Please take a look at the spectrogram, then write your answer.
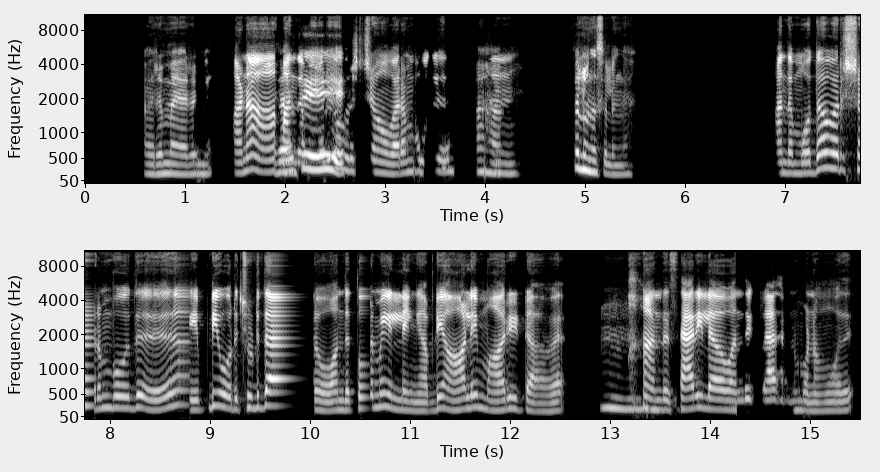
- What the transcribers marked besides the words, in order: distorted speech; unintelligible speech; unintelligible speech; chuckle; in English: "கிளாஸ் அட்டென்ட்"; other noise
- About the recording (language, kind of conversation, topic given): Tamil, podcast, ஒருவர் சோகமாகப் பேசும்போது அவர்களுக்கு ஆதரவாக நீங்கள் என்ன சொல்வீர்கள்?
